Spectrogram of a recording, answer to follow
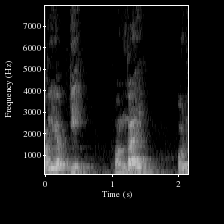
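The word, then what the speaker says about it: fungi: तो ये फंगाई है, फंगी नहीं है ना। तो पर बोलने के लिए चलता है, बट ओरिजिनली इसका जो प्रोनाउंसिएशन है वो है फंगाई ना।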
